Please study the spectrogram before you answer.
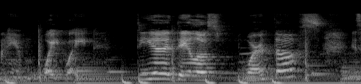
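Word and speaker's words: Día de los Muertos: Dia de los Muertos is how you pronounce it.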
